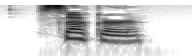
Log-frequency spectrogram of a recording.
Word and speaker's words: succor: Okay, now, let me play how it's supposed to be pronounced. – Succor. – Succor. That's not how I've heard it pronounced. I've heard it pronounced succor.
